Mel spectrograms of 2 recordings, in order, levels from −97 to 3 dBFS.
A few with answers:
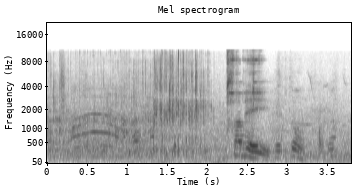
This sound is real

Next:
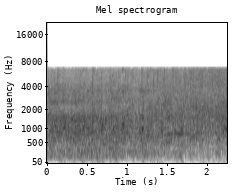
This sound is real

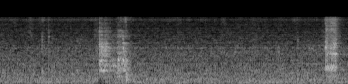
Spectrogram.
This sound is fake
